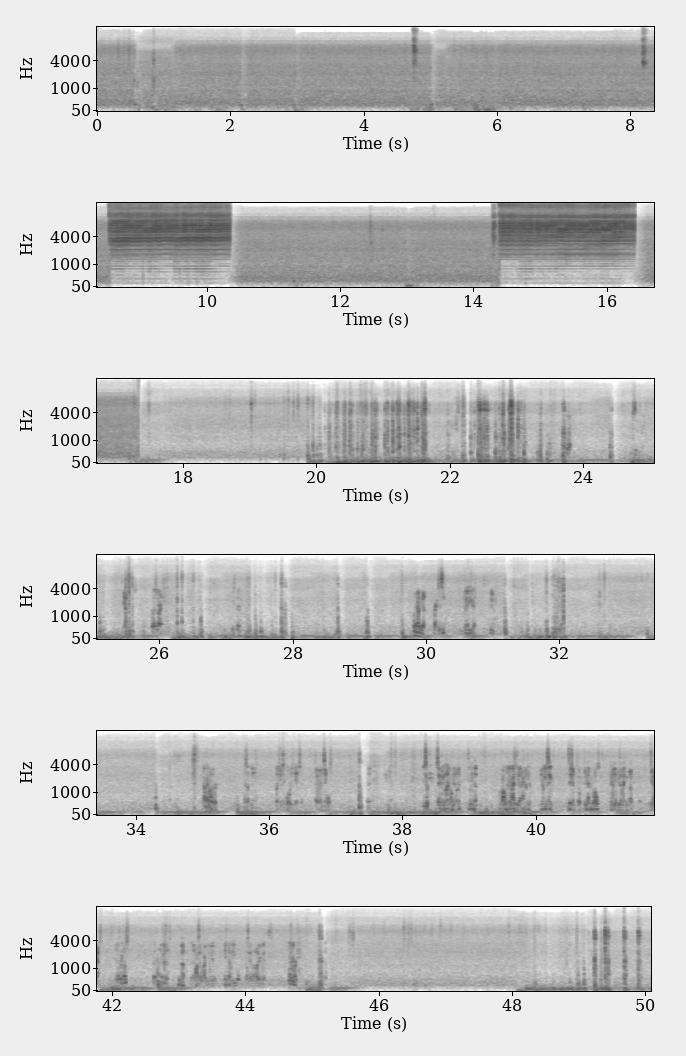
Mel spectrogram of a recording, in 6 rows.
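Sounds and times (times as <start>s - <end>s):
steady rushing noise: 0.0s - 8.6s, 10.4s - 14.4s, 16.4s - 50.0s
small electric motor whining: 8.5s - 10.4s, 14.4s - 16.5s.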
